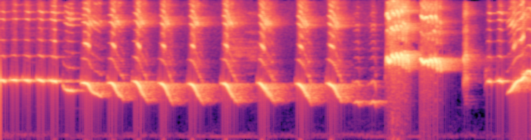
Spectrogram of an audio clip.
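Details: White-rumped shama, used as a provoking lure song, gives a rhythmic string of about ten descending slurred whistles, roughly three per second, broken by a loud harsh burst and a final rising note.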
